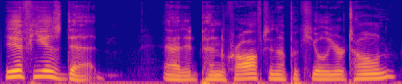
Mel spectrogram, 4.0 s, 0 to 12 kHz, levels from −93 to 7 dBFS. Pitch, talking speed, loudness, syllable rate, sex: 150 Hz, 150 wpm, -20 LUFS, 4.2 syllables/s, male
